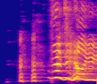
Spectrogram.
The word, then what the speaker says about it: Vidalia: Vidalia onions. – Vidality. Vidalia, you said it right.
